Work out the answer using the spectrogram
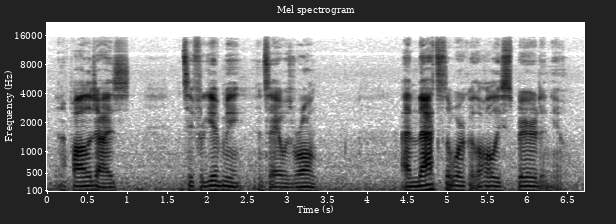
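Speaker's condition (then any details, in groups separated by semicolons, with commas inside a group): No condition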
